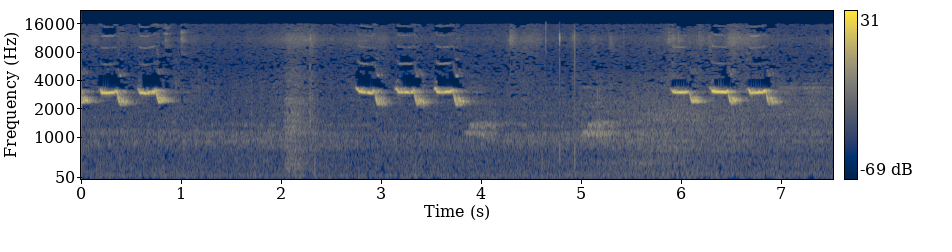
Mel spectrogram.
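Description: Tufted titmouse singing clear, down-slurred whistles in quick sets of three or four, 'peter-peter-peter,' repeated every few seconds; a softer, lower whistle sounds in between.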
